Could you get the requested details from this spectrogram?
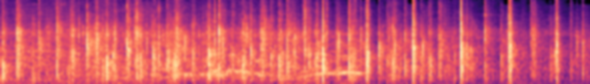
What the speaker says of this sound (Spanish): Aplauso para todos los niños.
